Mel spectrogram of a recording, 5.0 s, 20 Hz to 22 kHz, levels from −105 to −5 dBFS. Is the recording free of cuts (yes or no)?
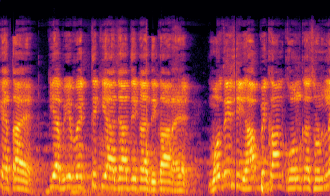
no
